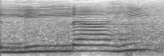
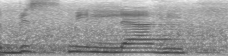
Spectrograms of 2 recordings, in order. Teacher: لفظ اللہ اور اللہم کے لام سے پہلے اگر زیر آ جائے تو اسے باریک پڑھیں گے، زیر خواہ اسی کلمے میں ہو جیسے للہ، یا اس سے پہلے کلمہ کے آخر میں ہو جیسے بسم اللہ۔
